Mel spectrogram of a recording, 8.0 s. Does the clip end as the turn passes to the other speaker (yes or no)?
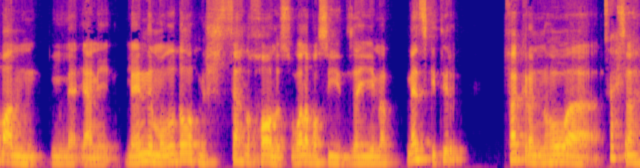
yes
